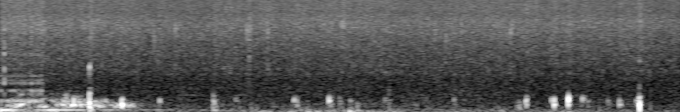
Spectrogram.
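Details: Stomach growling (borborygmi) recorded by the person themselves: a low gurgling rumble at first, then scattered soft bubbling pops from the belly, with the recording cut short.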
